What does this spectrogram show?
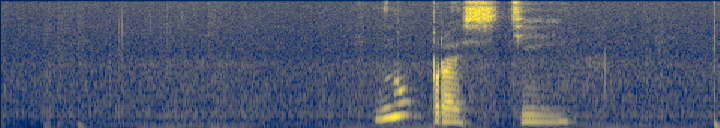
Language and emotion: Russian, sad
